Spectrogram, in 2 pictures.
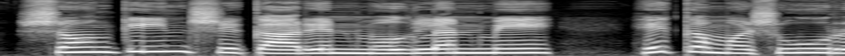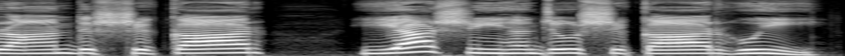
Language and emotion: Sindhi, neutral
